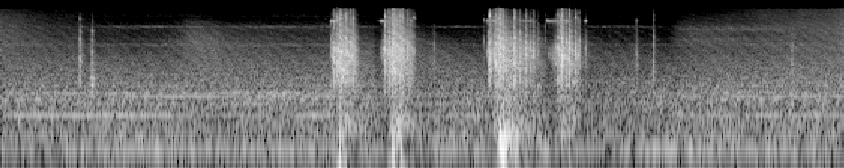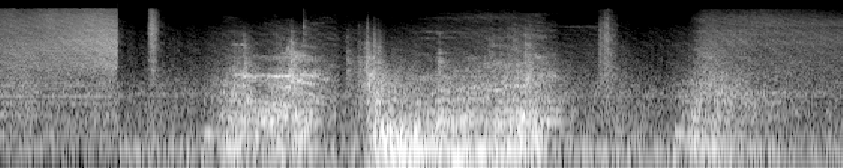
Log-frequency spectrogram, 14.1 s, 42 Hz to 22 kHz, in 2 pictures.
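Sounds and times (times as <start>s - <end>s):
machinery hum: 0.0s - 14.0s
loud sharp bursts: 2.8s - 4.9s.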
